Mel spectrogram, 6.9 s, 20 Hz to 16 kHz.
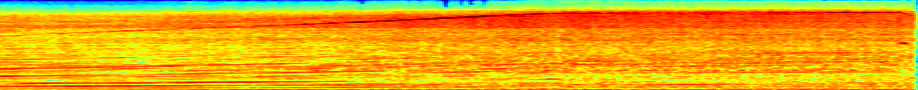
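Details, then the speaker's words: Boosted truck with 4L80 transmission in overdrive and lockup, about 45 mph at 1600 rpm: smooth, even engine note climbing steadily through the gear and settling after the shift, no hiccups or misfires; normal cruise. "Sounds like it cruises pretty good. I don't hear it hiccuping and driving like shit like they normally do."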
